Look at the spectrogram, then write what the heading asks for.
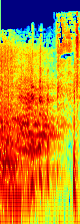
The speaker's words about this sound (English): The Chewbacca roar is awesome.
